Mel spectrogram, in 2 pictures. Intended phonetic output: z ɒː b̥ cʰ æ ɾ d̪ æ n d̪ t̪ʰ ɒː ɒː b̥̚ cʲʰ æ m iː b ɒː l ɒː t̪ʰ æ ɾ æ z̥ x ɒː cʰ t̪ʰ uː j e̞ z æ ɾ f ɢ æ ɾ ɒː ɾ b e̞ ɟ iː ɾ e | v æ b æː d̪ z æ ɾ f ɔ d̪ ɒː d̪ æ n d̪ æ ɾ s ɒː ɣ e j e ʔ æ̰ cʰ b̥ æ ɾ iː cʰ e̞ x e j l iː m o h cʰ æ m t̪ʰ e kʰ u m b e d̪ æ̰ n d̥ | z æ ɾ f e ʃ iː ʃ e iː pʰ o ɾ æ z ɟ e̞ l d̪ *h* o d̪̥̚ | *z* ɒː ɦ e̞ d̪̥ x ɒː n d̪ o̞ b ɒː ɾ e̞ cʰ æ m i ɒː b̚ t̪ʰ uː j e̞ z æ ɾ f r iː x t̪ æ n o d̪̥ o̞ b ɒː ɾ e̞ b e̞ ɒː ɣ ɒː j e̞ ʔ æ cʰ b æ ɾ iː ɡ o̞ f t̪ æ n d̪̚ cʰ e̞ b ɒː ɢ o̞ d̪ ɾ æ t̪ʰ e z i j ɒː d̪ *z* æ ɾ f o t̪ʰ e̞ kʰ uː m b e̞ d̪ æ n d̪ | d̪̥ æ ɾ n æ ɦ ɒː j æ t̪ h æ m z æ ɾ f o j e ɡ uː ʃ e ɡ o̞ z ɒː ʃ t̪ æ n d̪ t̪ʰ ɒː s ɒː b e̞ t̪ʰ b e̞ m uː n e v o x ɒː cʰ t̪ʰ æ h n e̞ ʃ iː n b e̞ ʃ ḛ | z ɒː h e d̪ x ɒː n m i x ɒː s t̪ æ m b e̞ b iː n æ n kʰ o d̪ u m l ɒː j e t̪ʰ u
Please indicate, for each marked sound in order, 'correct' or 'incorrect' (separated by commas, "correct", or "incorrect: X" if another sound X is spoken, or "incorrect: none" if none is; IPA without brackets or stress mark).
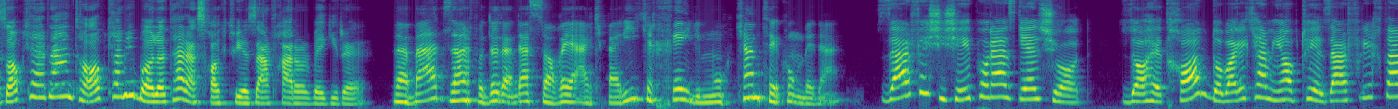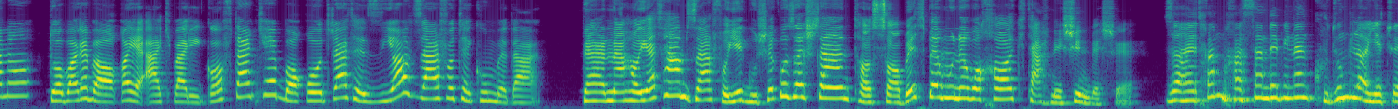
incorrect: ʃ, correct, correct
